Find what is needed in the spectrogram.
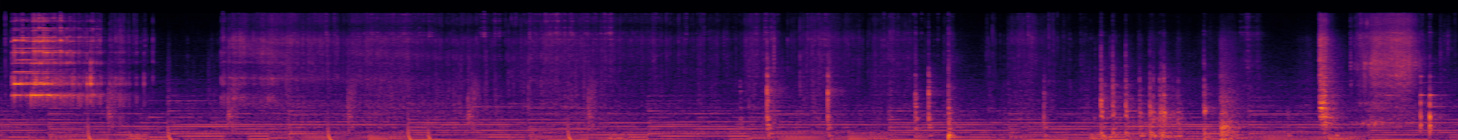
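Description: Dry rolled oats poured from a plastic canister into a metal measuring cup, a rattling pour with small clinks, then tipped into a plastic blender cup with a second rush near the end. Soft background music plays throughout.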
